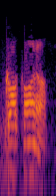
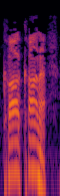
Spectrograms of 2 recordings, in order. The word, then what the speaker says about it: Kaukauna: Kaukauna. – Kaukauna. I like it, though, for purposes of my own life and the last bit that we did. How about we call it Kaukauna?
